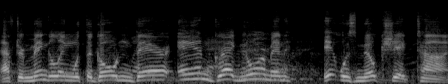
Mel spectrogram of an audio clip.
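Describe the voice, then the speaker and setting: A man talks at a fairly slow pace with lively intonation. His loudness stays very even throughout. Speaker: TV news reporter. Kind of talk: TV news reporter narration.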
